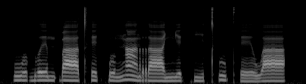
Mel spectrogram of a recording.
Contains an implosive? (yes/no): yes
